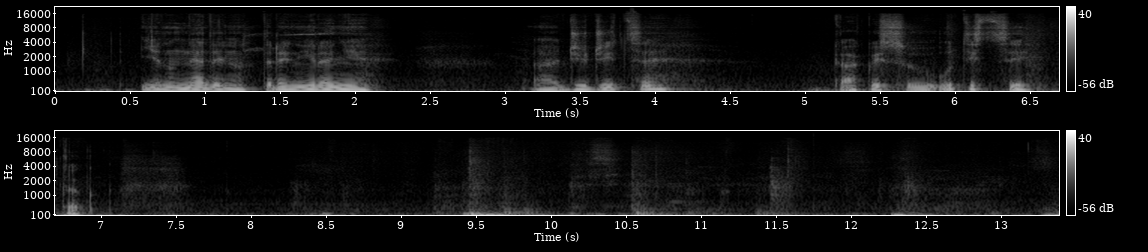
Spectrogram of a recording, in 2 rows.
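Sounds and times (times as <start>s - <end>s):
speech: 0.6s - 2.2s, 3.2s - 4.2s, 5.2s - 7.0s
door swinging shut with a dull thud: 9.2s - 11.7s.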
